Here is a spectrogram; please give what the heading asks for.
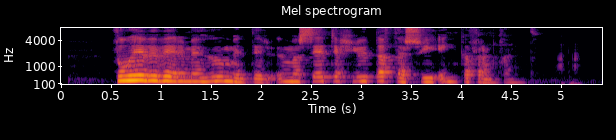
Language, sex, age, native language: Icelandic, female, 30-39, Icelandic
